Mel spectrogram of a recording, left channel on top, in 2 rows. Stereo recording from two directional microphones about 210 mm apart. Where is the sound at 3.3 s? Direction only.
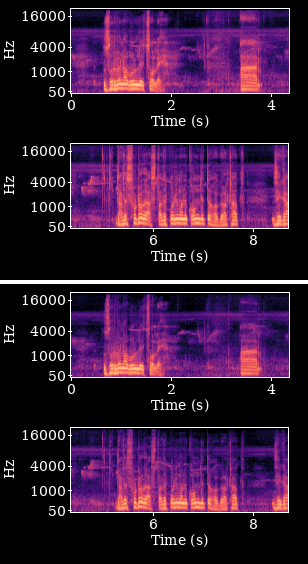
5° left (ahead or behind).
